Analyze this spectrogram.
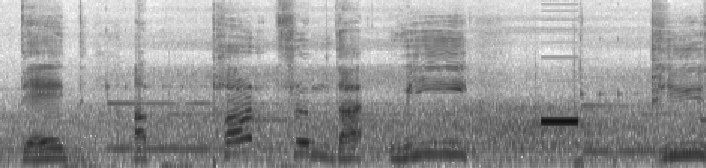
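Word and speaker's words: Pugh: Pew, spelled P-U-G-H.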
